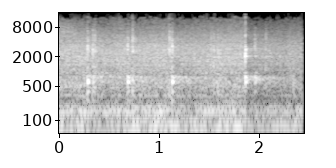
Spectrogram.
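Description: Bean sprouts and green beans stir-fry in a pan for crispy lumpiang togue, with a soft sizzle broken by four distinct sharp clacks of a utensil against the pan.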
